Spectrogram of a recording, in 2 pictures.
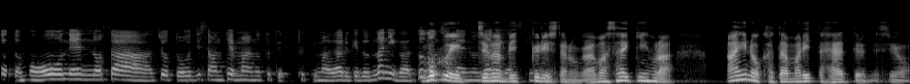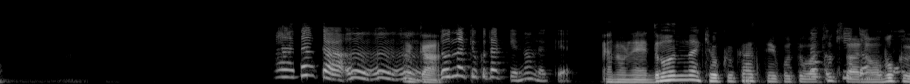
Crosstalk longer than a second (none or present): present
